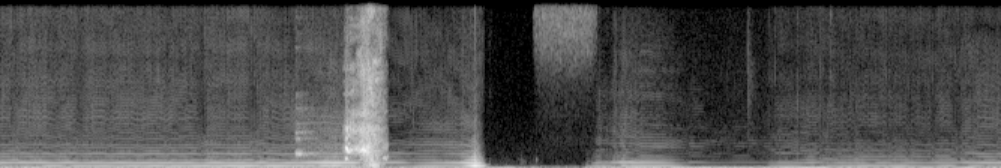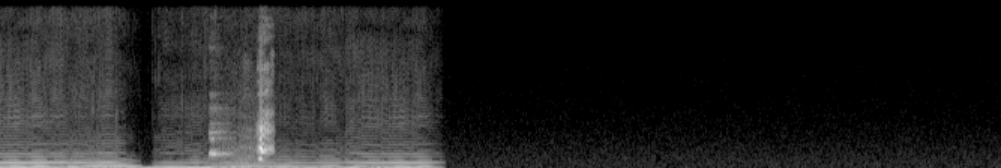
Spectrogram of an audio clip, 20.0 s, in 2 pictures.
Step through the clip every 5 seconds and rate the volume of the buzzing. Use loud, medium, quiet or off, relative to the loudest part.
loud, quiet, quiet, off.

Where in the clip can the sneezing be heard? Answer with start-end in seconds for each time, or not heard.
3.0-3.9, 12.1-12.8.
